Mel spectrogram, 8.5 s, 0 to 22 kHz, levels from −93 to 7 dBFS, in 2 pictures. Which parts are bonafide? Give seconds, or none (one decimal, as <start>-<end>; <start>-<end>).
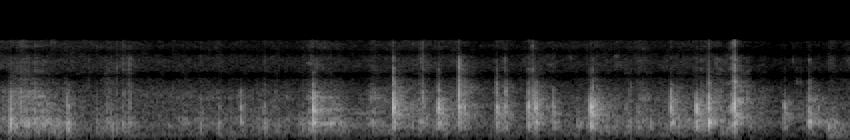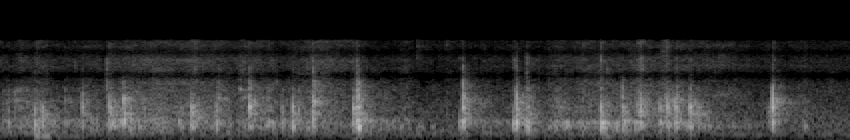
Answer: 4.0-5.4; 7.0-7.8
